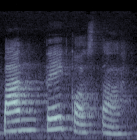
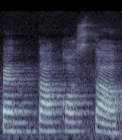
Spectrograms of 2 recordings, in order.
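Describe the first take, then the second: First: The first syllable is 'pan', then 'te'. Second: The first syllable is 'pen', then 'ta'. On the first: The speaker calls it wrong. "bukan Pantekosta" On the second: The speaker calls it right. "yang benar itu adalah Pentakosta"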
